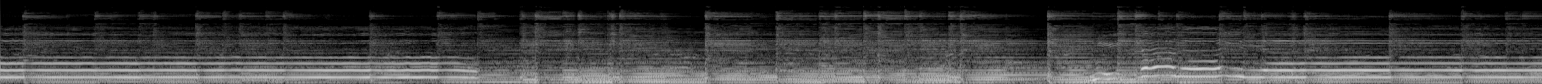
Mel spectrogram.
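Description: Acoustic guitar strummed under a male voice singing: a long held note, several seconds of guitar alone, then a sliding vocal phrase that settles into another long held note.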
